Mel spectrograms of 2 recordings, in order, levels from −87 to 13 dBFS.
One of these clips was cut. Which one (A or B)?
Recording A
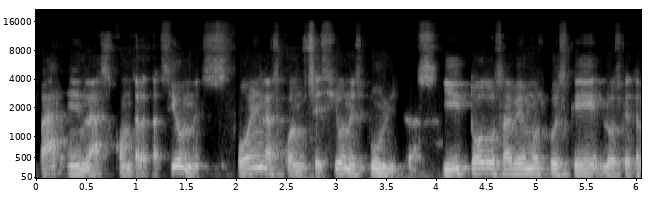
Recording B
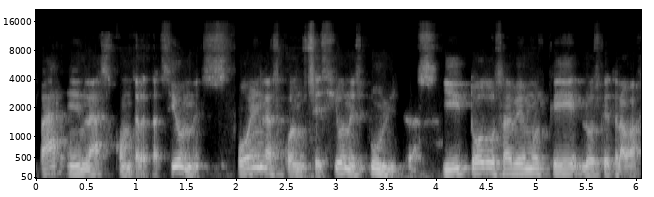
B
